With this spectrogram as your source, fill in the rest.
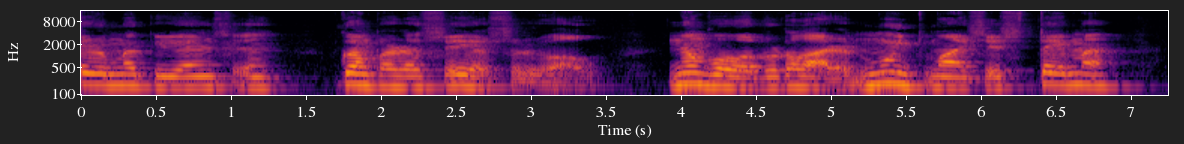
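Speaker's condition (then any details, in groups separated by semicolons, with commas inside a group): Cerebral palsy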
